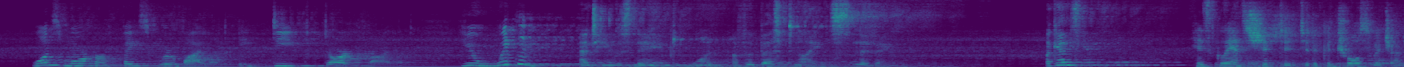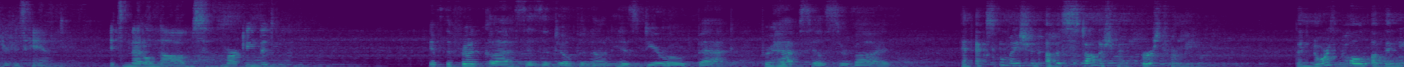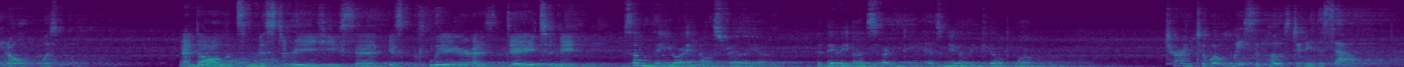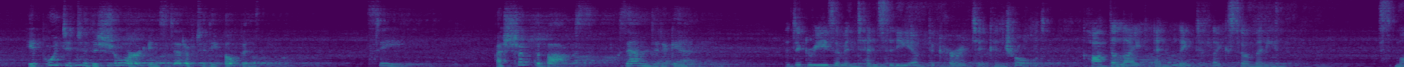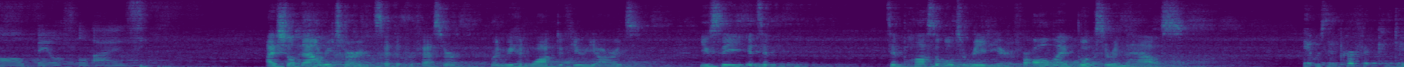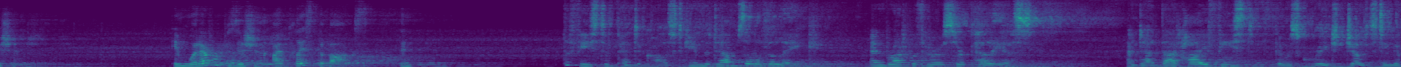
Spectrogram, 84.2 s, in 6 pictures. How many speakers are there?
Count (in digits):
7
